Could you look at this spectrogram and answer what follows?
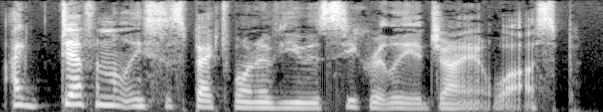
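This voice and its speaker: A woman's voice: deep voice, fast, gravelly, no echo. Wry woman recapping a show, dry close sound. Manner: wry, sweary, animated retelling with acted-out quotes. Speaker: podcast host. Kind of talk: casual recap chat about a TV episode.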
